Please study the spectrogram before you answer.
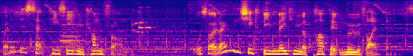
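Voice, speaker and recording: Sarcastic man reviewing films, lively delivery. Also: fairly high pitch, fairly quick, creaky. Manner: sarcastic, incredulous. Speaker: video commentator and film critic. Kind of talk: scripted film review commentary. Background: music.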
